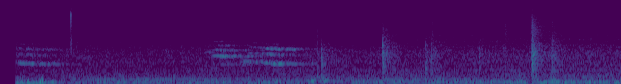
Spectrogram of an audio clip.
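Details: A female pet cat's weird meows, made when she is not being watched: two short, wavering meows, the second longer with a slight rise. Scattered clicks and a low indoor hum run behind them.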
